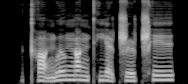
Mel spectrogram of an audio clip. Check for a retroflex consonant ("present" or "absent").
present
